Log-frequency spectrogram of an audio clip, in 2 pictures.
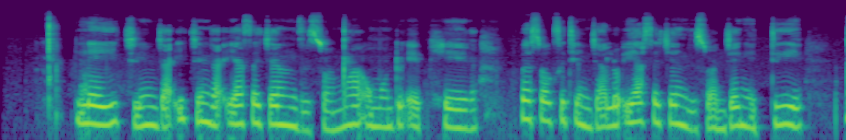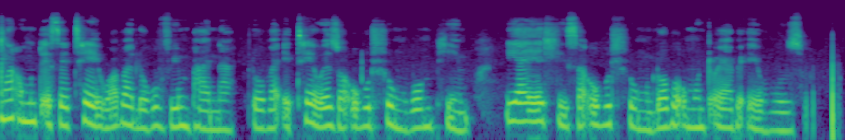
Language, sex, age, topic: North Ndebele, female, 25-35, health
